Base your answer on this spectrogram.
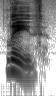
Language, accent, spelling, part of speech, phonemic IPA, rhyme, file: English, US, lathe, verb / noun, /leɪð/, -eɪð, En-us-lathe.ogg
- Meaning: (verb) To invite; bid; ask; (noun) An administrative division of the county of Kent, in England, from the Anglo-Saxon period until it fell entirely out of use in the early twentieth century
